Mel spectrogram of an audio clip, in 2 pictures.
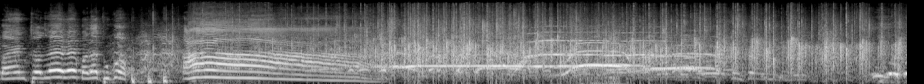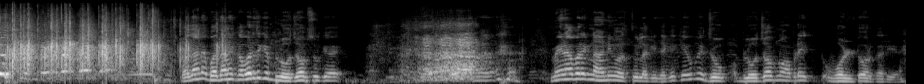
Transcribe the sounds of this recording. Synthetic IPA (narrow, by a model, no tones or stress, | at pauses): bəjãnt͡ʃod̪eʋebəd̪ʱãt̪ʰũkoa | bəd̪ʱanebəd̪ʱanekʰəbəɾt͡ʃʰekeblod͡ʒɔpsũkjae | mɛ̃enãpəɾeknaniʋəst̪ulaɡid͡ʒajkekeɦũked͡ʒoblod͡ʒɔp̚nũapɽ̃eːk̚ʋəlʈoɾkəɾie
